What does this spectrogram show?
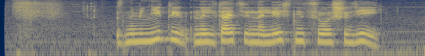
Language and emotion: Russian, neutral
